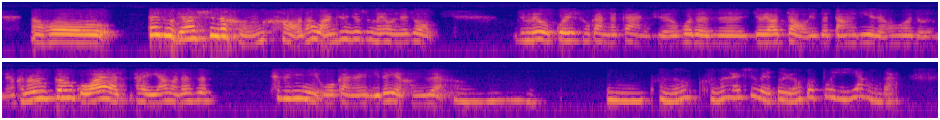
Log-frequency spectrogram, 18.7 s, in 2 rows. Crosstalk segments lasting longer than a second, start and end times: none

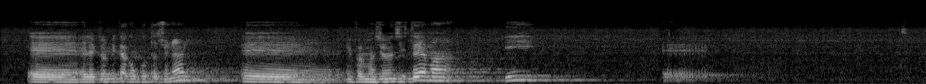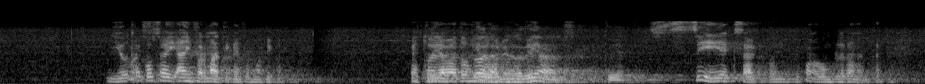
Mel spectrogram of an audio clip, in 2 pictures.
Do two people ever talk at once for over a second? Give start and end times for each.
13.5-14.8

